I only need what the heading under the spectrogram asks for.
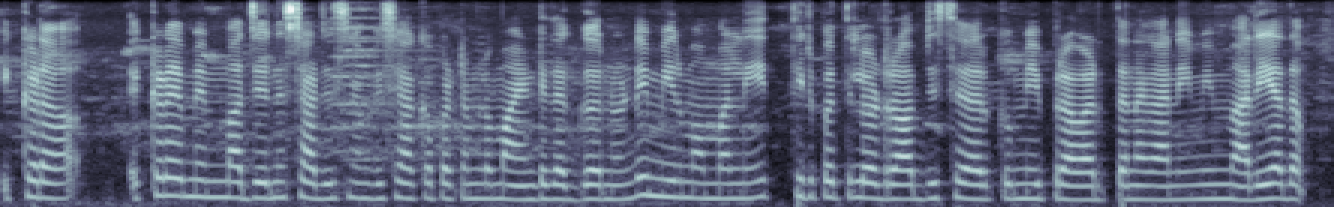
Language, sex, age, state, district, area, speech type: Telugu, female, 30-45, Andhra Pradesh, Visakhapatnam, urban, spontaneous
